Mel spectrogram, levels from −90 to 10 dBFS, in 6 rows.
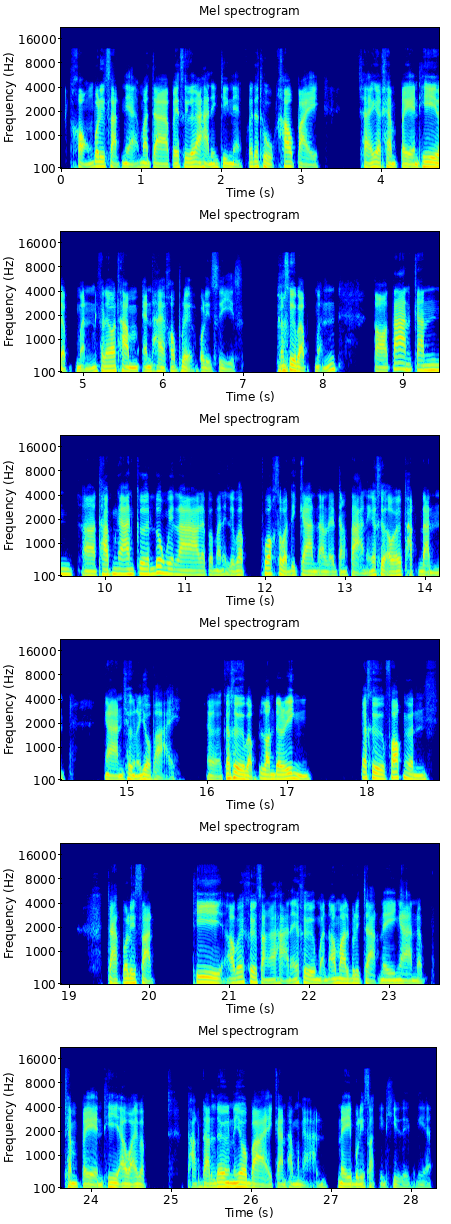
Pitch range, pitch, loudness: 100-125 Hz, 115 Hz, -27 LUFS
